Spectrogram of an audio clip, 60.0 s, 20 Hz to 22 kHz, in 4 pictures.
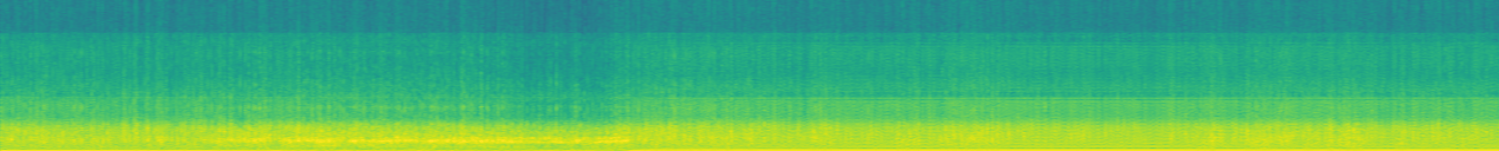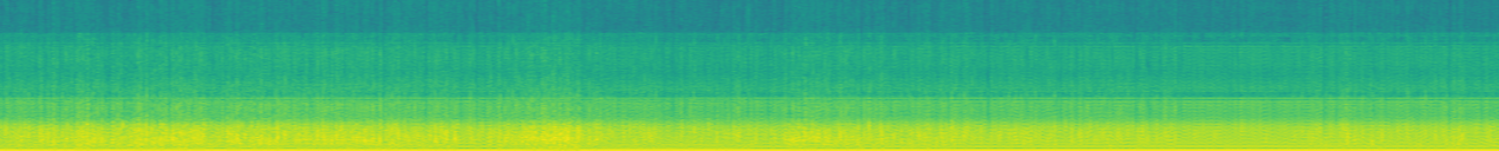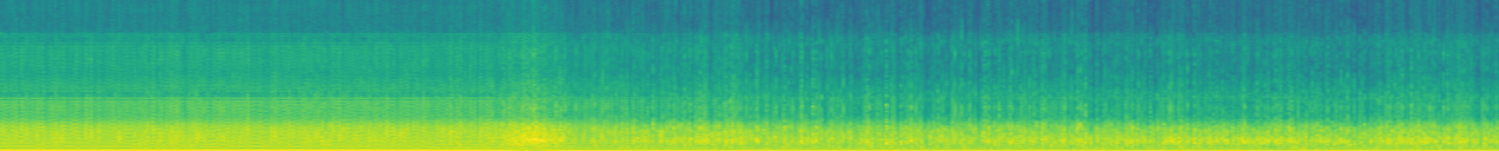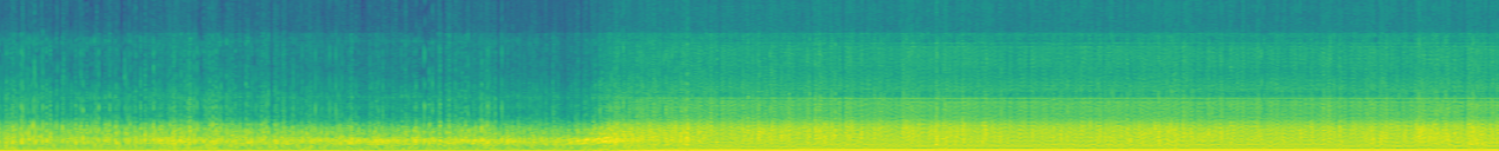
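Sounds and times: model airplane motor and propeller: 0:06.5 - 0:59.9.

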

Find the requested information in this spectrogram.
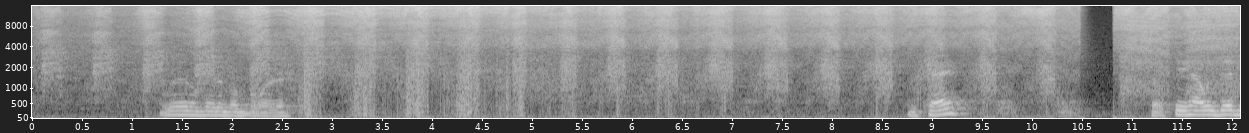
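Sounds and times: airbrush hissing in pulses: 0:00.0 - 0:12.0.

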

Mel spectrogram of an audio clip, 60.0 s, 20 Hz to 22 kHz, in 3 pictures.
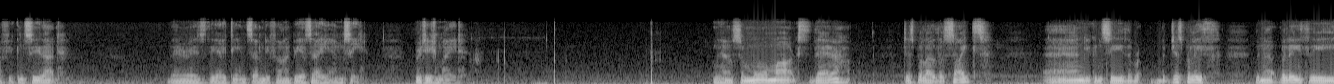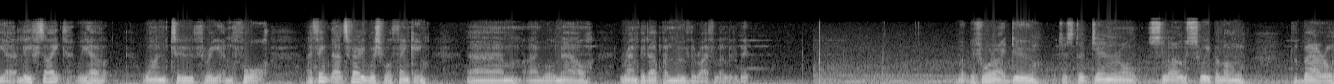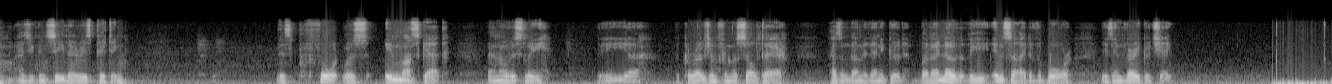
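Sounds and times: low steady hum: 0:00.0 - 1:00.0
low rumbling noise: 0:32.2 - 0:42.1.

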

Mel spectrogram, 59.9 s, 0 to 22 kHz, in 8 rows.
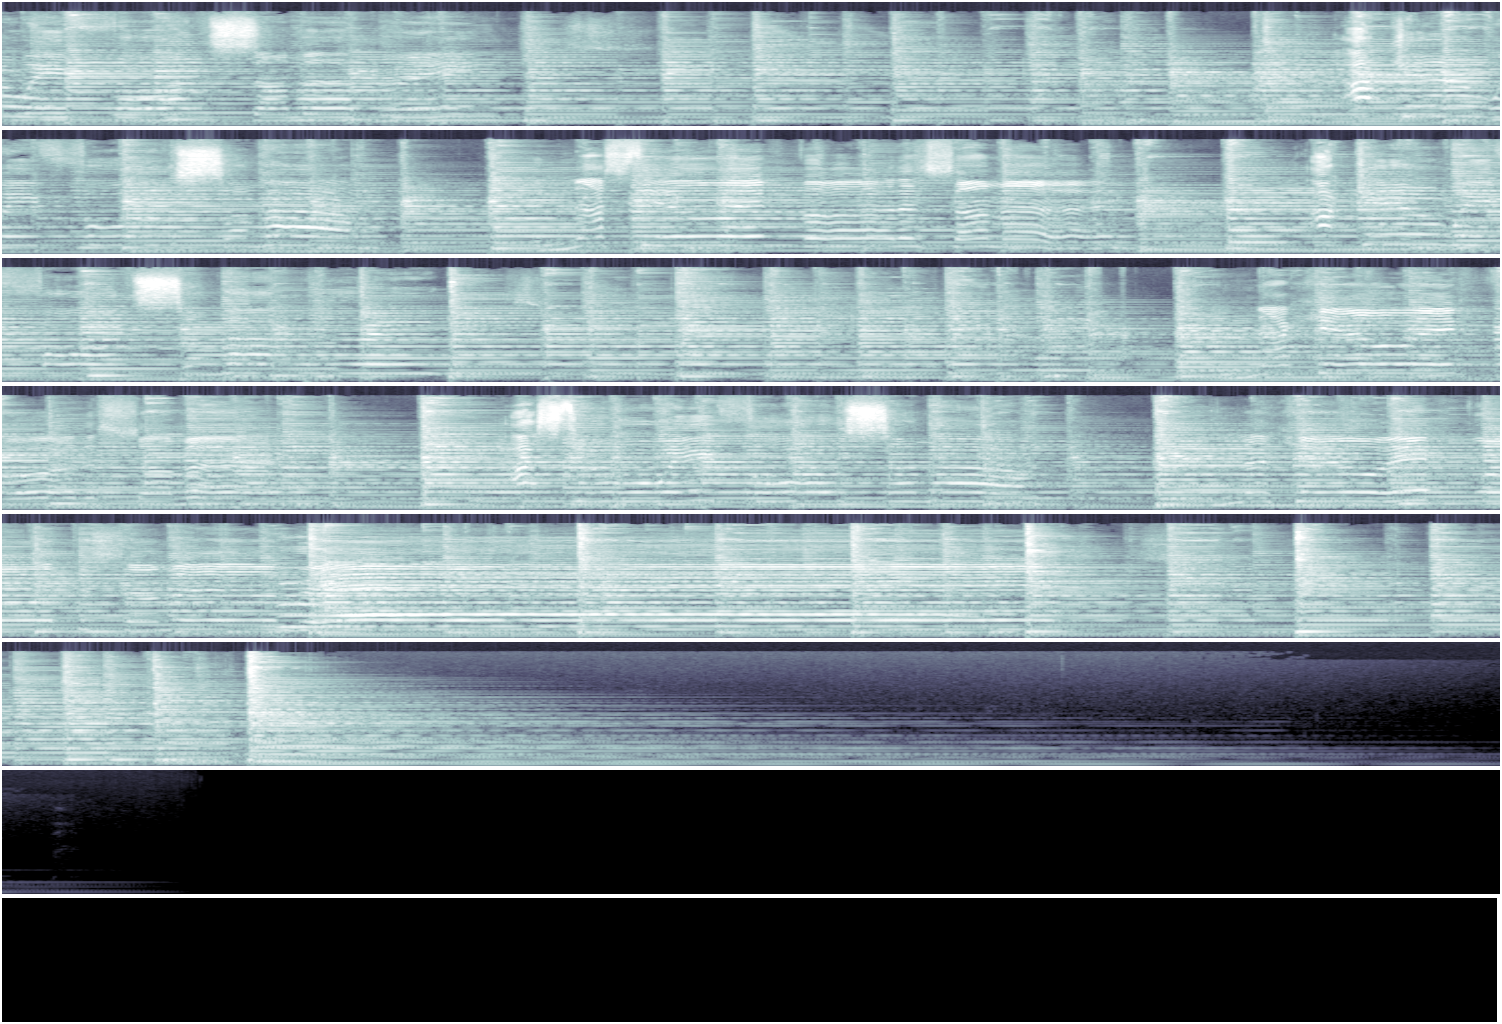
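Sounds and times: acoustic guitars strumming: 0:00.0 - 0:44.0.

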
